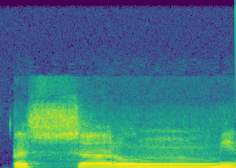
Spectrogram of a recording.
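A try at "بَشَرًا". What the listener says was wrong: Basyaron. Syanya nggak tasdid. Basyarom.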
